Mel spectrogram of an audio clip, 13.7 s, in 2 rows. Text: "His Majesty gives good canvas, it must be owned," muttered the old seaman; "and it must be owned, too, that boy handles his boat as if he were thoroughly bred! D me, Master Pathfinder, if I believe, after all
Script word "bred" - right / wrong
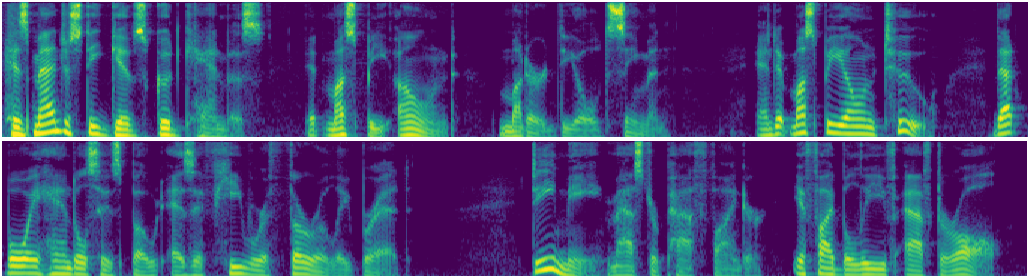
right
